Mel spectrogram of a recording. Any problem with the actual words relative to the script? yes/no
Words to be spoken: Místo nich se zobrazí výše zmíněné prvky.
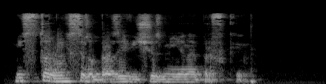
no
